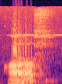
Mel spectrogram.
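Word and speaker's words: ق: Nah, ini gambarnya untuk makhorijul huruf qaf. Untuk makhorijul huruf qaf adalah pangkal lidah bertemu dengan langit-langit yang atas. Qaf. Ini agak berat, ya, dibacanya. Agak nyengklik sedikit, ya.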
